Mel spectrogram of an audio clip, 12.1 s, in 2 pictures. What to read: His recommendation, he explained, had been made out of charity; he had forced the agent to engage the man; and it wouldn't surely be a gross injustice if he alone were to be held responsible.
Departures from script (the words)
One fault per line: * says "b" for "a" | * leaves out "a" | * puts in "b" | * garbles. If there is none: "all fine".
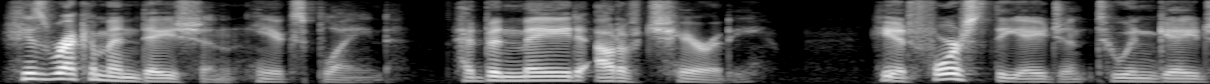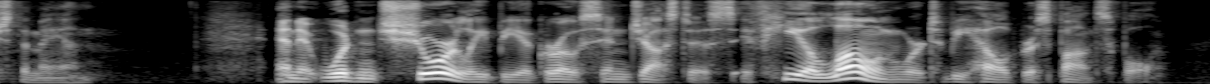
all fine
